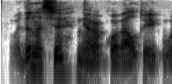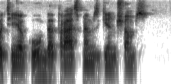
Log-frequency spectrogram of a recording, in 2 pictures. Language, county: Lithuanian, Tauragė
